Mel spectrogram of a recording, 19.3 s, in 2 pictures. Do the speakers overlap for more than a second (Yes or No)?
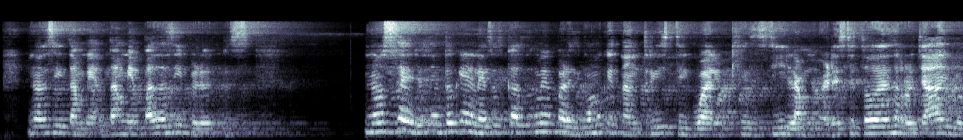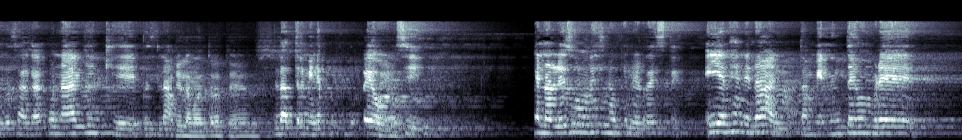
No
